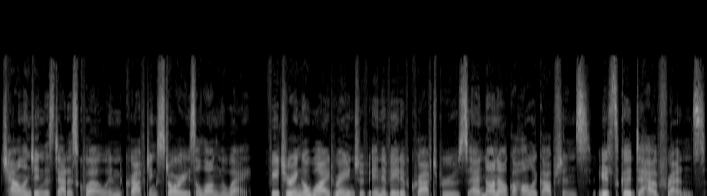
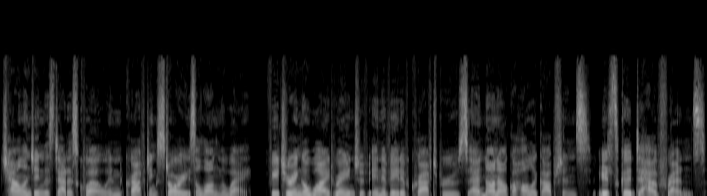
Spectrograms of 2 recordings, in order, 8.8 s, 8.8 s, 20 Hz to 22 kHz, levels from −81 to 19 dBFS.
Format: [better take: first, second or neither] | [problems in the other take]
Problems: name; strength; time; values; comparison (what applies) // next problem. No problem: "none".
neither | thin; very; fading below 400 Hz; the same in both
